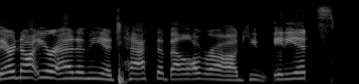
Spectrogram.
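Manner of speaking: loud yell. A player in a tabletop game has their character yell at the dwarves: yelling. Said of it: "So then I am just gonna yell".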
